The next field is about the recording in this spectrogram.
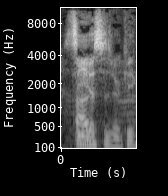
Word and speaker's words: Seiya Suzuki: You want to start with Seiya Suzuki? – Yeah, we could start there with him. – Am I saying that correctly, by the way? I am, right? – Seiya Suzuki.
